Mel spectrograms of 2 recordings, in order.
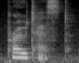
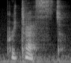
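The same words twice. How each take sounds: First: The stress is on the first syllable. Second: The stress is on the second syllable. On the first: It is used as a noun. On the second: It is used as a verb. "Protestować"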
